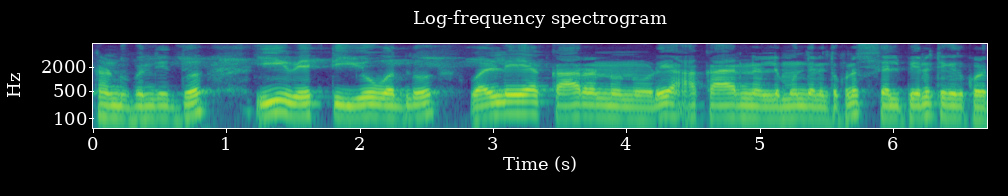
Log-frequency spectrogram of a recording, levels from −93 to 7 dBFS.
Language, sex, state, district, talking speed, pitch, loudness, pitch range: Kannada, male, Karnataka, Belgaum, 150 wpm, 110 Hz, -13 LUFS, 105-115 Hz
